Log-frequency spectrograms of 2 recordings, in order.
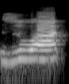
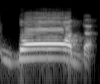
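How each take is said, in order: First: It begins with a light z-like sound. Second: It begins with a heavy d-like sound. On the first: The speaker calls it wrong. "लेकिन ये गलत है" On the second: The speaker calls it right. "इसको जो है दौद पढ़ना है"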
